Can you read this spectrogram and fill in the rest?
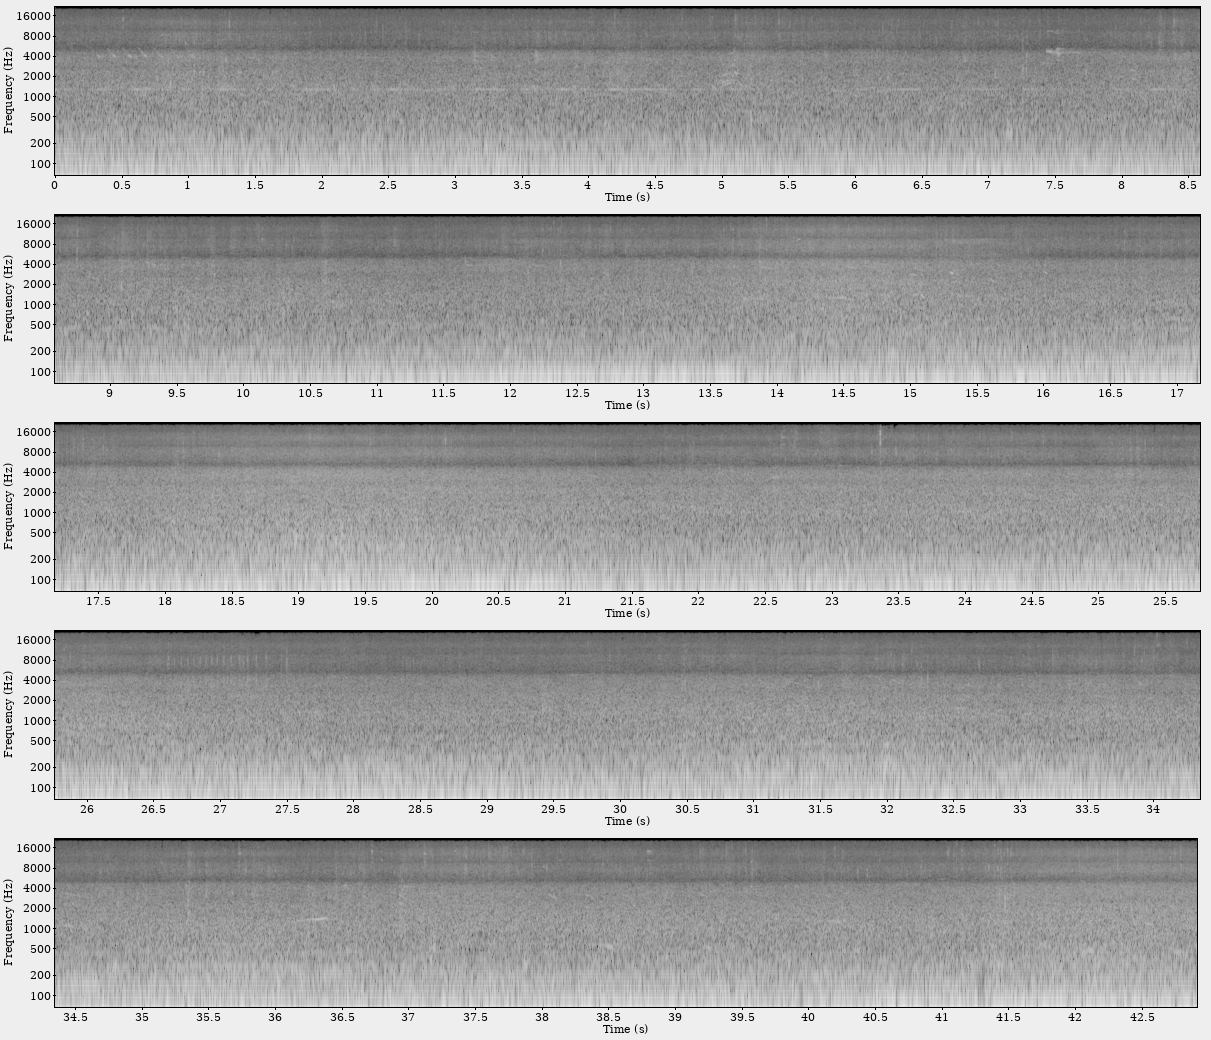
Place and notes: Funchal, Marina - morning seagulls
fair-sized flock of seagulls occupying the roof of the building across the harbor. waves splashing on big chunks of concrete. three guys finishing their Friday party, coming to sit at the end of the pier, drinking beer and talking vigorously.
